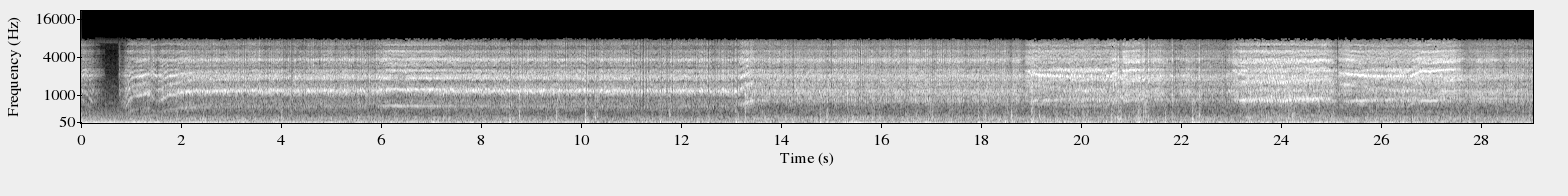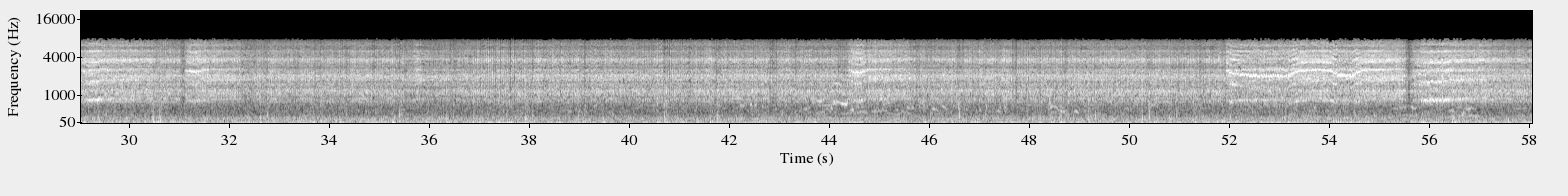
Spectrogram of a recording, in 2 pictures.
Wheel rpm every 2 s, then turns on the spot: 80, 160, 160, 160, 160, 160, 190, 230, 230, 220, 220, 220, 210, 220, 230, 230, 230, 230, 230, 230, 230, 230, 230, 230, 230, 230, 210, 220, 230.
none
